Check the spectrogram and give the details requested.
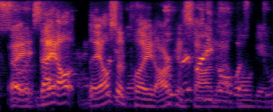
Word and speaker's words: Arkansas: No, I mean it's pronounced Arkansas, but Kansas is going to win.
